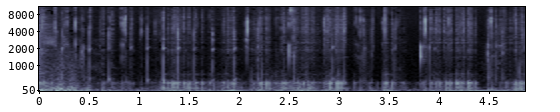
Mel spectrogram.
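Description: Fingertips and nails of both hands scratch and rub the bare steel wire-mesh grille of a black desktop condenser microphone's hollow dome. The result is a continuous deep, rumbling scrape with many quick scratchy ticks and brief dips, dominated by low boomy tones with only faint brighter crackles.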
